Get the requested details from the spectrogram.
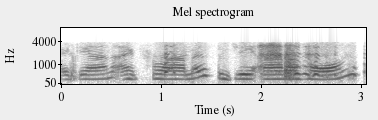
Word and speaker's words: Gianna: Gianna, if you're in Italy, it's Gianna, uh-huh.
